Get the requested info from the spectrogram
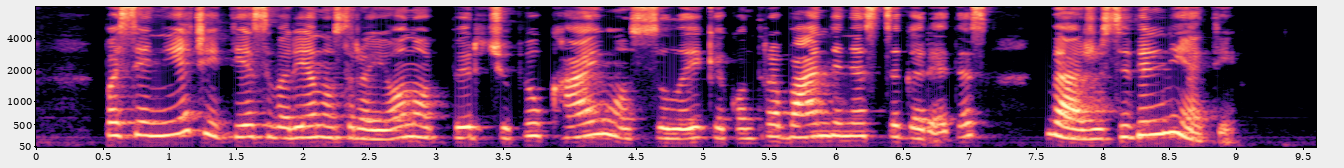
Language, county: Lithuanian, Tauragė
